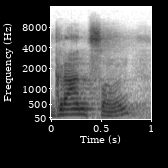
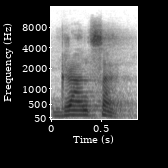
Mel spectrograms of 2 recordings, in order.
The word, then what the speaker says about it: grandson: pronounce it as grant well whenever it has a suffix then it is not the letter d in grand is not to be realized so we don't say grandson rather say grandson we don't say grandfather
